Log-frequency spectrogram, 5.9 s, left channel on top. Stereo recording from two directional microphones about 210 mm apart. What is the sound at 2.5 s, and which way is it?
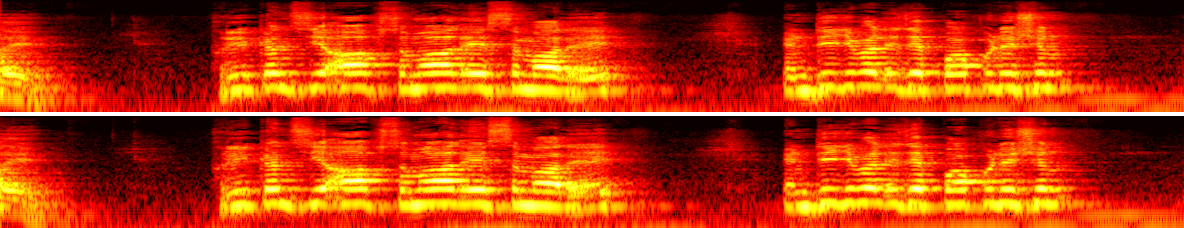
A man's voice, 35° left (ahead or behind).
